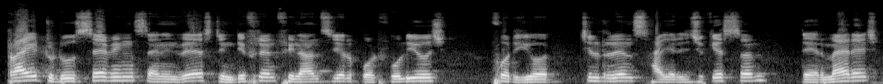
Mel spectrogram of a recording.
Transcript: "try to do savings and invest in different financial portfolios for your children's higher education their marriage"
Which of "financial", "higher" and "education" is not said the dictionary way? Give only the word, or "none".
financial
